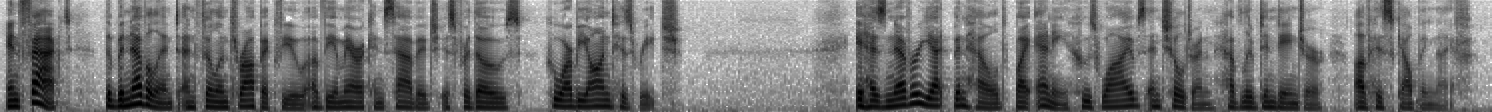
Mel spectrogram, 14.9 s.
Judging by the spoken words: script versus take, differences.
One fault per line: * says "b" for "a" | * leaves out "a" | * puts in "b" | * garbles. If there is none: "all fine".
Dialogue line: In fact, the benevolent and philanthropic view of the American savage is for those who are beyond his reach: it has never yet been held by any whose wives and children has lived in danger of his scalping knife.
* says "have" for "has"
